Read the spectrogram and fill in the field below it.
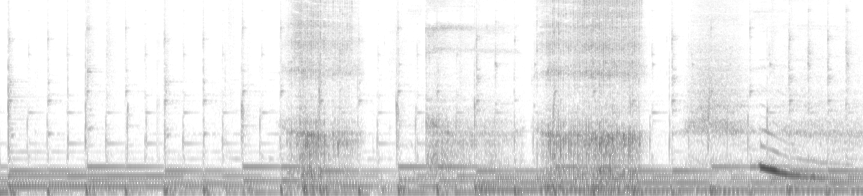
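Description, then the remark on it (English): Cheeky monkey character Milo, asleep, gives three breathy, rasping snores that rise and fall at slow, steady intervals over light background music, followed by a short descending whistle. No one speaks. “Milo is still asleep. He must be tired from all his adventures.”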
